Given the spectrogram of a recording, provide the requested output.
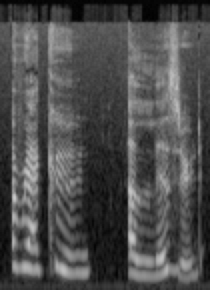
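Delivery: ordinary delivery, nothing marked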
